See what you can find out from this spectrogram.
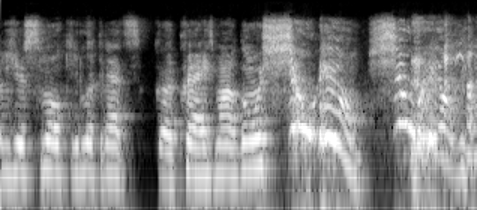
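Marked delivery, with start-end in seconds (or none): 2.2-3.9 very high imitated cry, breaking into laughter; mock frantic urging. Smokey urging Craig's mom in a fight, mock frantic cry. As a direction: urge it in a high, hammed-up voice.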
